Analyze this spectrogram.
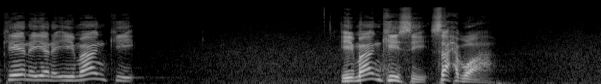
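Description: An elderly man speaks with animation into a close microphone.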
